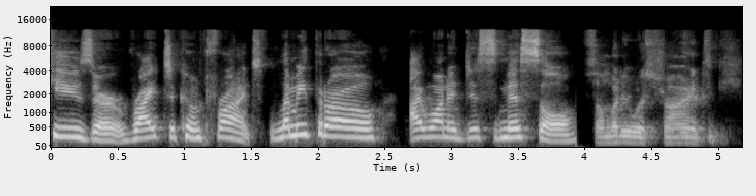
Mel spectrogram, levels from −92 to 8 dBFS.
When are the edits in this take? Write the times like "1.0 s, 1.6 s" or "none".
3.9 s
